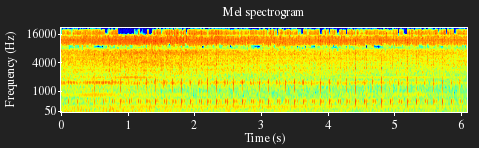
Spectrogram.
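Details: BMW E36 M3 at idle: sharp, even tick about four times a second over a smooth idle, tracking engine speed, coming from the spark plug area rather than belts or exhaust manifold; a loose spark plug leaking compression.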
